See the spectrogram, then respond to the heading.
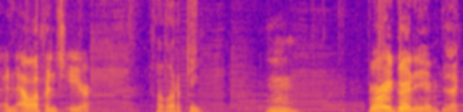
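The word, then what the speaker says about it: faworki: Favorki. Very good, Ian. Is that carnival Excellent snack?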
